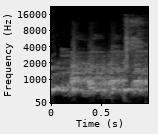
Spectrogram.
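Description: dog barking

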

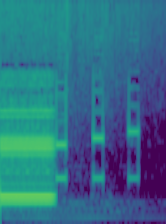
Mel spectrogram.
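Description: telephone dialing tones

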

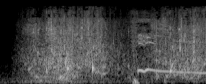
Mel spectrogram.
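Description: water splashing

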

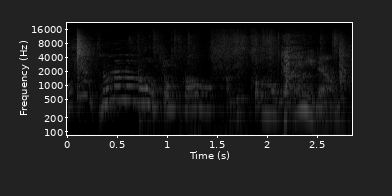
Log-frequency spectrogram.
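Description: cat meowing

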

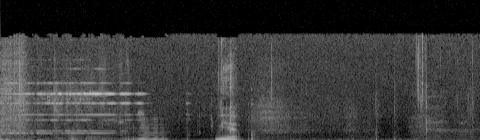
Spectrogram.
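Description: phone ringing

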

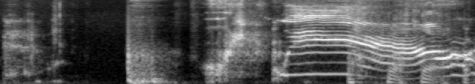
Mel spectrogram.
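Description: cat meowing sound effect

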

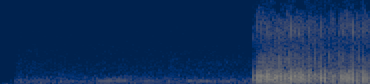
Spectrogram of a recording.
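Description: wet fart

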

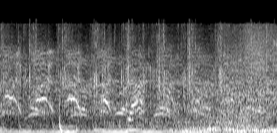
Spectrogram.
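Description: studio audience cheering

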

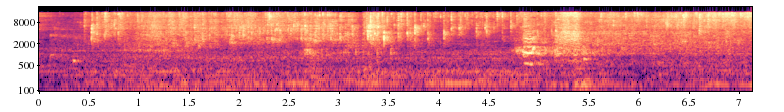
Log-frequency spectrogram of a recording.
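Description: shower water running

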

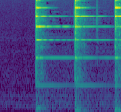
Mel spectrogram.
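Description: bell ding sound effect

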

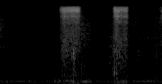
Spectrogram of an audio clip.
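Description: steak sizzling

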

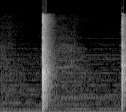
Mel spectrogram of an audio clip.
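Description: hand clapping

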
